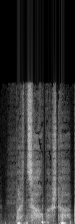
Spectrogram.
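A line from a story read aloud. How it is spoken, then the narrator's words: Trembling voice. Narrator (German): sagte Ron mit zittriger Stimme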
